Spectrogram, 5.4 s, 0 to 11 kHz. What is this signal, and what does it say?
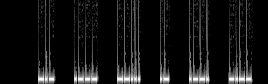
Morse code, heard as a keyed tone, about 36 wpm, spaced as for 16 wpm, 700 Hz. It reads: KJ7APY
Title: USA Call Signs - 4x Character Spacing - 35wpm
